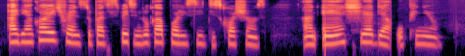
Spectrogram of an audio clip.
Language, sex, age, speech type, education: Nigerian Pidgin, female, 15-29, spontaneous, tertiary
